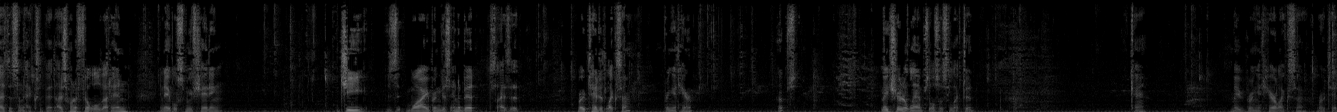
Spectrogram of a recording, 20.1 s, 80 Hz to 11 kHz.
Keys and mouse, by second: 0.2 s, 4.8 g, 7.3 s, 8.4 r, 9.4 g, 11.7 ctrl+z, 12.3 ctrl+z, 12.9 z, 14.0 z, 14.8 g, 17.9 g, 19.5 r.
